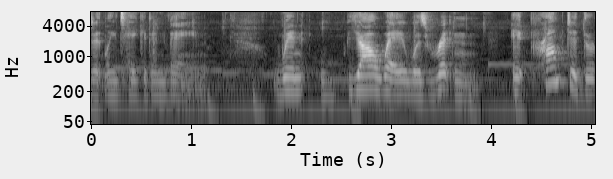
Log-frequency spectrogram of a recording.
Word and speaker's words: Yahweh: Yahweh is the best estimate of how it was originally pronounced. Jehovah, and I might say Jehovah sometimes because I'm a Gentile who speaks English, um comes from a later reading tradition when those consonants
